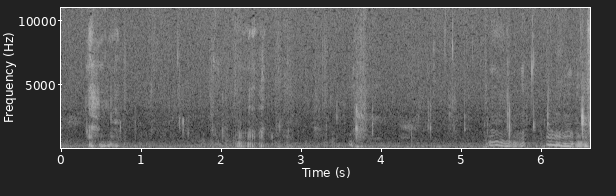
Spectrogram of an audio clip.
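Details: Wiener dog in couch wrestling, giving short, low, rumbling growls in bursts: one early, one midway, then a longer rough growl that rises and falls near the end, amid soft scuffling and chewing noises.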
